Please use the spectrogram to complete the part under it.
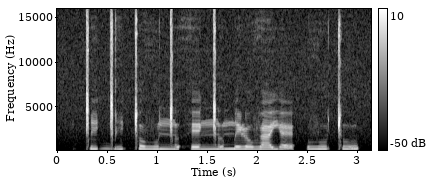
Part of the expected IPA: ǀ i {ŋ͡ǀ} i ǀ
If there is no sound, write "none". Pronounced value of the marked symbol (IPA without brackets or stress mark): ɡ͡ǀ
